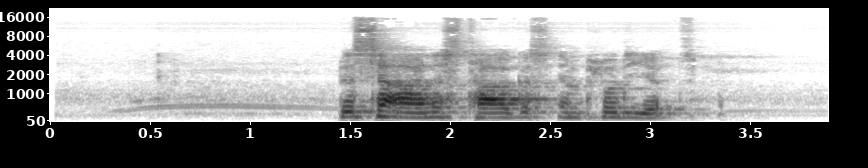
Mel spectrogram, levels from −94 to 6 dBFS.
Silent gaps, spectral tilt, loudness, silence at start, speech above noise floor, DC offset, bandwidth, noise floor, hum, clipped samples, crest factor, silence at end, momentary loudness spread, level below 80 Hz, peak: none; -5 dB/octave; -17 LUFS; 1.45 s; 48 dB; under 0.1%; 16 kHz; -64 dBFS; none; under 0.1%; 18 dB; 0.85 s; 16 LU; -68 dBFS; -2 dBFS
